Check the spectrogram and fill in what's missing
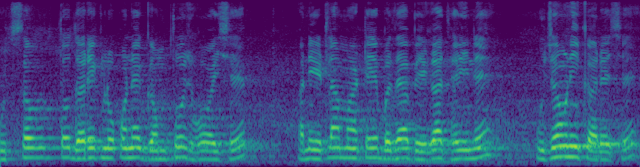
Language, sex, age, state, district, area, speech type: Gujarati, male, 60+, Gujarat, Surat, urban, spontaneous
